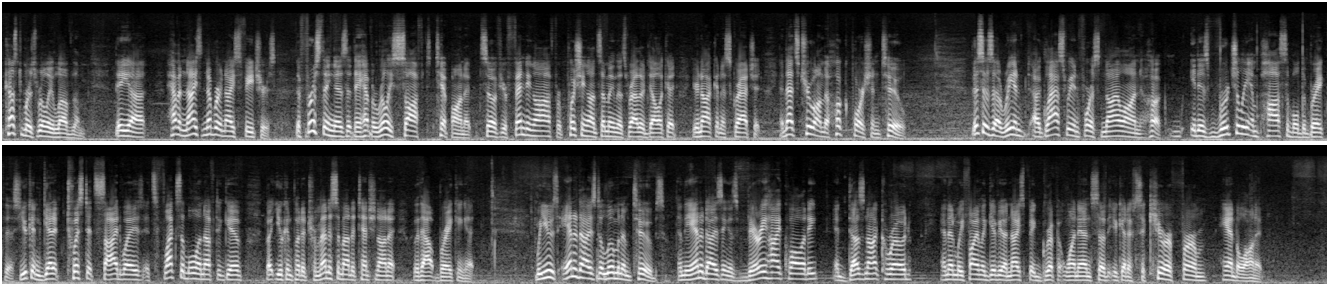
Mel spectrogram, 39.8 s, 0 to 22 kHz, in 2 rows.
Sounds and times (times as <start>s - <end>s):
Speech: 0.0s - 13.6s, 14.6s - 27.0s, 27.9s - 38.8s.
